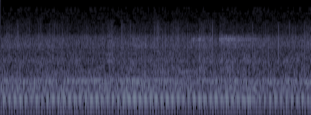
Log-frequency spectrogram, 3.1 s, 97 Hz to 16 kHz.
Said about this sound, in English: I got hold of a car, see, and I was driving down 6th Avenue over near Radio City.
